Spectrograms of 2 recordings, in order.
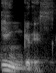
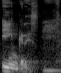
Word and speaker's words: Ingres: Y yo siempre digo que en Francia había un gran pintor que se llamaba Ingres, que acá pronuncian Ingres.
